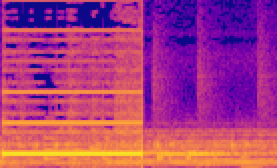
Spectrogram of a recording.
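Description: A loud, steady single-pitch beep tone lasting about a second, cutting off sharply, over electronic background music.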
